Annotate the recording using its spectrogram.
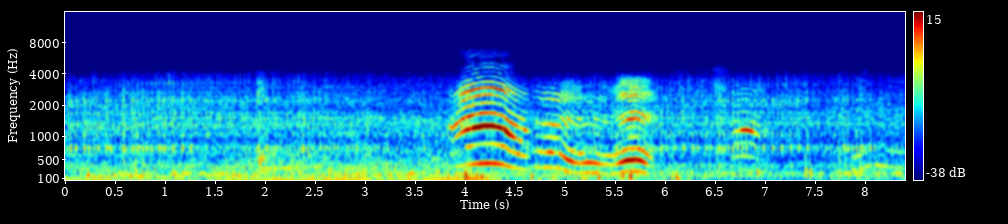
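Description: A baby cooing and squealing in a few drawn-out, high-pitched sounds that rise and fall in pitch, starting about halfway through, over a steady low background hum.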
